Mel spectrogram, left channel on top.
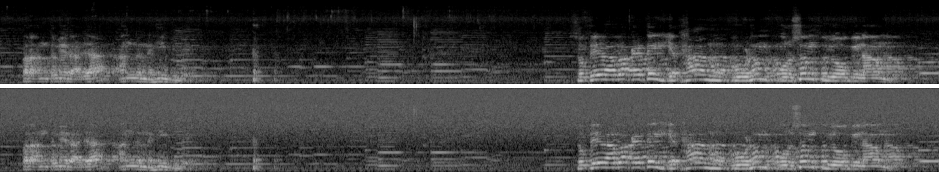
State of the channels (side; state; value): right; noise; hiss, 1 dB below the sound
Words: पर अंत में राजा अंग नहीं मिले। सुखदेव बाबा कहते यथानुगूढ़म पुरुषम कुयोगी नाम।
